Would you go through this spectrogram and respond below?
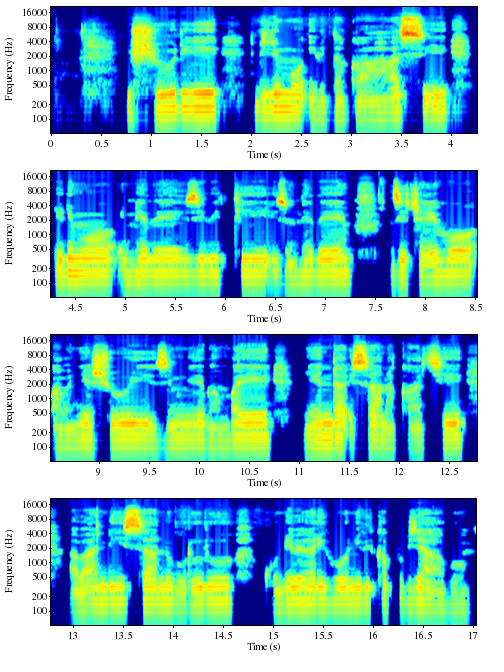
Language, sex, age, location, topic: Kinyarwanda, female, 18-24, Kigali, education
